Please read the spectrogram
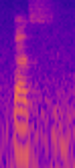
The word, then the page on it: pas: wamesa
